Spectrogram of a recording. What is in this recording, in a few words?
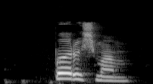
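"пӧрысьмӧм", Komi, female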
